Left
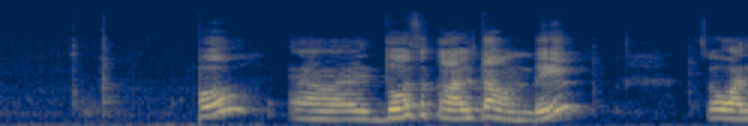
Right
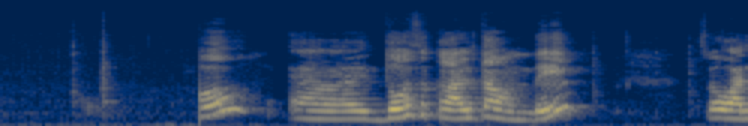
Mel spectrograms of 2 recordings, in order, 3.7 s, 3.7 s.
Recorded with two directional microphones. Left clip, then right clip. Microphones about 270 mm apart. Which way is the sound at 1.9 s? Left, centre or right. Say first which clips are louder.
Even; left.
